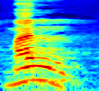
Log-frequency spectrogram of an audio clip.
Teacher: Ada ghunah. Ada ghunahnya tapi enggak berlebihan.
